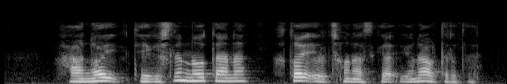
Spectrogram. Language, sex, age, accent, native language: Uzbek, male, 35+, Farg'ona, Uzbek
